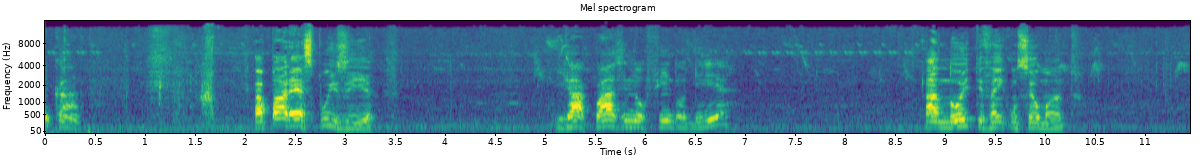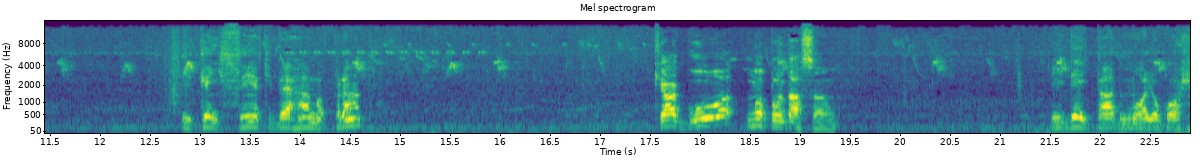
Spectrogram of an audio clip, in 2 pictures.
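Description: A man talks calmly nearby in bursts with pauses between.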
